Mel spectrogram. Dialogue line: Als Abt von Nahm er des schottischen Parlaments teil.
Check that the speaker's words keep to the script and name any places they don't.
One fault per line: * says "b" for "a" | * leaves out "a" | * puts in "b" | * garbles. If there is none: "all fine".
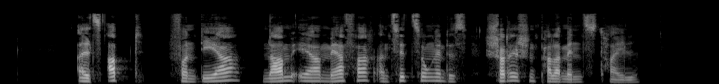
* puts in "Deer"
* puts in "mehrfach an Sitzungen"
